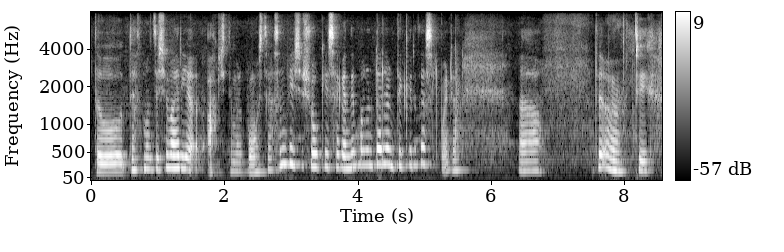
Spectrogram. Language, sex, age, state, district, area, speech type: Kashmiri, male, 18-30, Jammu and Kashmir, Srinagar, urban, spontaneous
